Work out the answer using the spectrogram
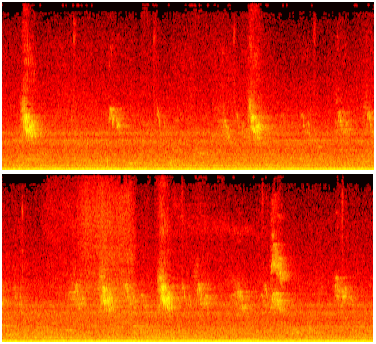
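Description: Birds chirping: short high notes at irregular intervals, roughly one or two a second, over a steady low hum.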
